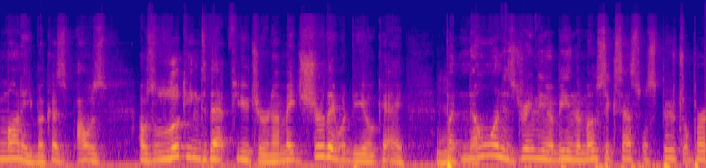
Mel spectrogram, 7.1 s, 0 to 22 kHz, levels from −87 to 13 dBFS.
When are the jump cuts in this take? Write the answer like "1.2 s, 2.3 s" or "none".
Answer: 4.4 s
